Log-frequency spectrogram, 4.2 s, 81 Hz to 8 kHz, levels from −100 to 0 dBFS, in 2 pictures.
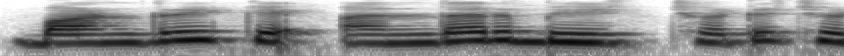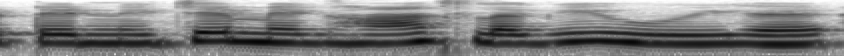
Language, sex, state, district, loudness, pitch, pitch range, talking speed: Hindi, female, Jharkhand, Garhwa, -14 LUFS, 250 Hz, 235-275 Hz, 170 wpm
